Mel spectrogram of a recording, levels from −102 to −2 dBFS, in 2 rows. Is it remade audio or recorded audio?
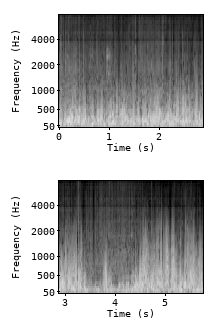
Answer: remade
